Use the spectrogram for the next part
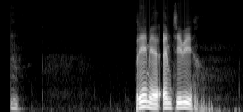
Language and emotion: Russian, neutral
